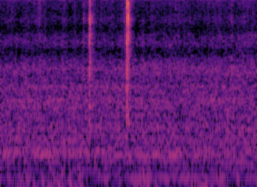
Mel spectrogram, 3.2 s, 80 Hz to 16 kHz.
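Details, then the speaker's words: Himalayan Breeze frog fan model MEDIUM FROG-HBM-7009 with metal blade set, drawing only 16 watts: quiet, steady hum with soft rushing air; much quieter, strong right up front but airflow doesn't carry past 2-3 feet, weak airflow. "it's only drawing 16 watts. It is moving less air. And this kind of has the same problem. It's pretty strong right up front, but it doesn't carry at all."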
